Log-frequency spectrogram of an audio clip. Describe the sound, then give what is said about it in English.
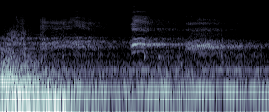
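A crow caws a couple of times, harsh and fairly faint, over a steady low rumbling background with no talk. “that beak shifts a little bit more and the color darkens until you are walking alongside this crow”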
